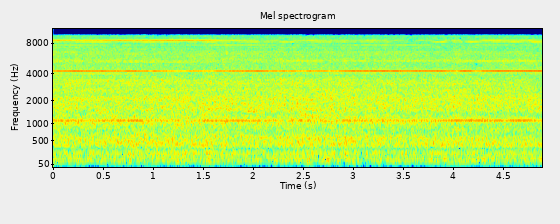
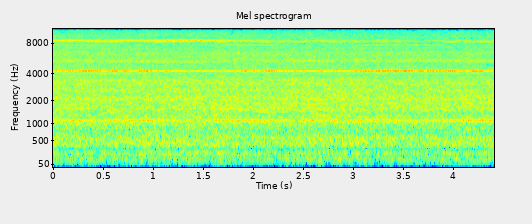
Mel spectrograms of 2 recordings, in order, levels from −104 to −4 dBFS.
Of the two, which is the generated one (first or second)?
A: second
